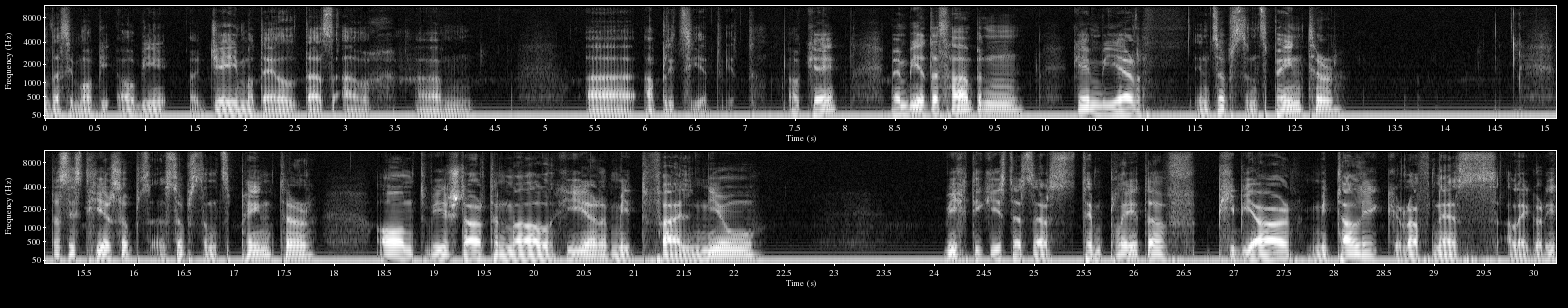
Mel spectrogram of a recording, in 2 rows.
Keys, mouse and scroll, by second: 10.4 click, 10.4 scroll down 1, 12.1 click, 19.9 click.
